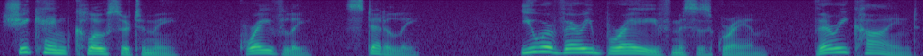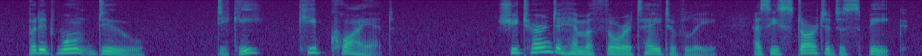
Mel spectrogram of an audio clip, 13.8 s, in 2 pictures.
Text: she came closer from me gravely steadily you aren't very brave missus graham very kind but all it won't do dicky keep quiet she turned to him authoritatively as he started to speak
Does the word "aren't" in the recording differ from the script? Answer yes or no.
yes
